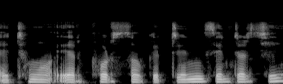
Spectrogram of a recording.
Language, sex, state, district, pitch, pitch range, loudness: Maithili, male, Bihar, Saharsa, 115 Hz, 110-125 Hz, -21 LUFS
